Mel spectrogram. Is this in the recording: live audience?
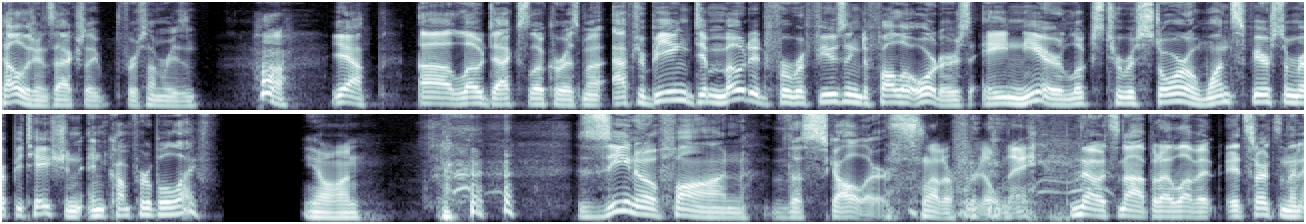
no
